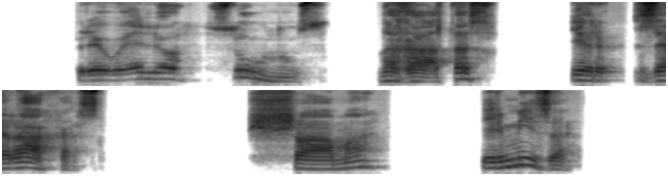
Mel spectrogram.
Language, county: Lithuanian, Alytus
